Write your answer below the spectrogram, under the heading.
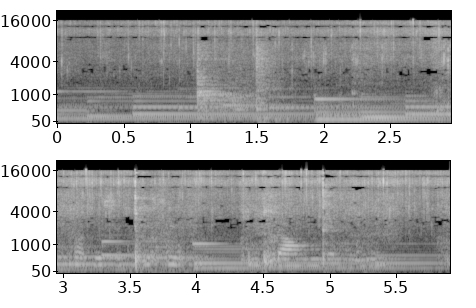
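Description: Vermicelli (semiya) sizzling as it fries in hot ghee in a metal kadhai, with a metal spatula scraping and stirring it round the pan. It is the first roasting of the vermicelli in ghee, done until it turns brown, as for halwa.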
